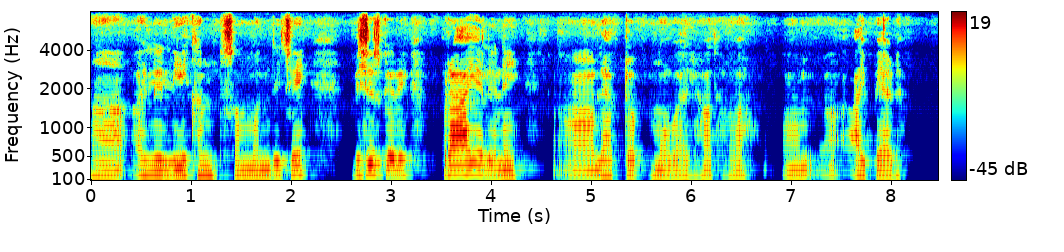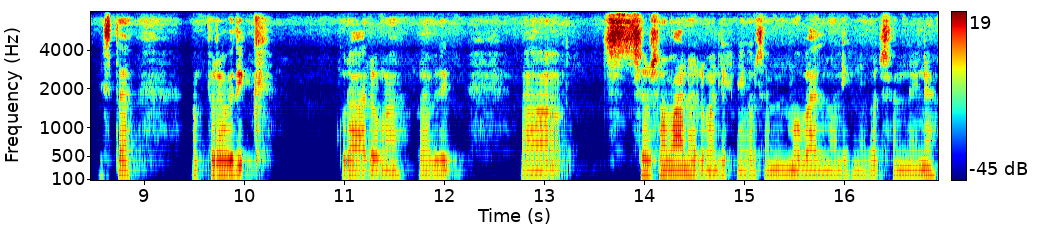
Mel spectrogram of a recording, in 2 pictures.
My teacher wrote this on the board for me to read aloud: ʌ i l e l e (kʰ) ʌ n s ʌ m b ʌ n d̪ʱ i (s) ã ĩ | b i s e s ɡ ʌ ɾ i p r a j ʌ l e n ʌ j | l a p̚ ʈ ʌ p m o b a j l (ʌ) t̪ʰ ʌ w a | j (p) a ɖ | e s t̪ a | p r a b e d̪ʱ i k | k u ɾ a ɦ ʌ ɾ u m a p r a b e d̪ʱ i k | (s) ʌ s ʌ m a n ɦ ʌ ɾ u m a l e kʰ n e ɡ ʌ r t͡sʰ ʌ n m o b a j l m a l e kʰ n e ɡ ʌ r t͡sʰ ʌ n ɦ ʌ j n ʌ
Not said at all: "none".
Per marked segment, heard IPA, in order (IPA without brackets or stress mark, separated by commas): kʰ, t͡s, ʌ, p, s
